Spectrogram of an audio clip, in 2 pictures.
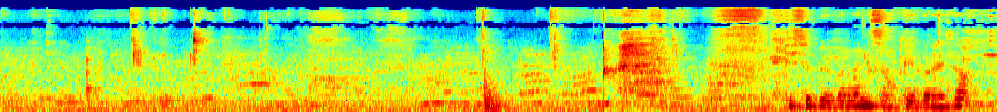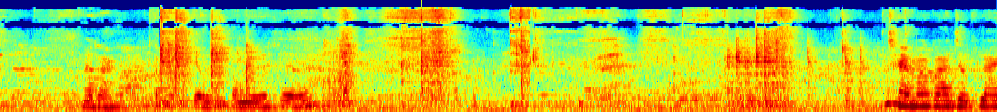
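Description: Chopsticks click against plates.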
